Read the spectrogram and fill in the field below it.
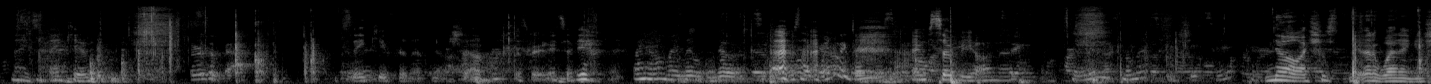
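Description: Women laugh together.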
